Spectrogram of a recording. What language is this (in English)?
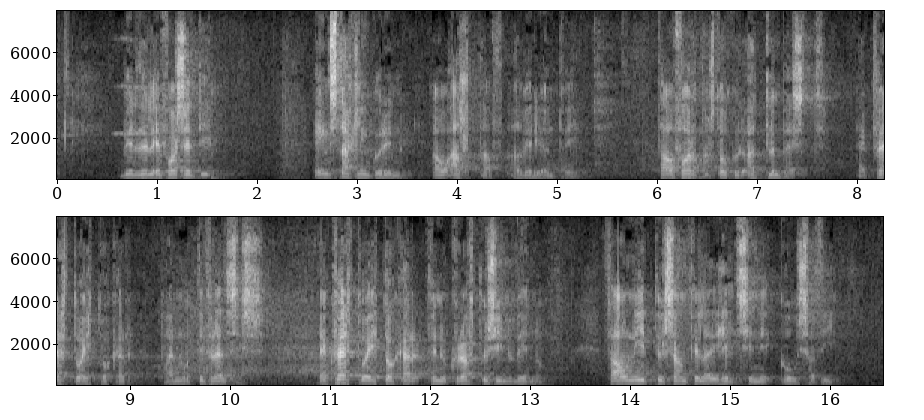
Icelandic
